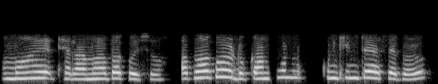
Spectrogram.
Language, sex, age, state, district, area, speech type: Assamese, female, 18-30, Assam, Sonitpur, rural, conversation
